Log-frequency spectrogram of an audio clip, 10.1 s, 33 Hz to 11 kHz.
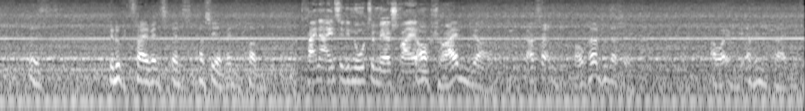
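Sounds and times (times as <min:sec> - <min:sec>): boat engine hum: 0:00.0 - 0:10.0
faint whine: 0:00.0 - 0:10.0
man speaking: 0:01.4 - 0:08.0, 0:08.9 - 0:10.0.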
